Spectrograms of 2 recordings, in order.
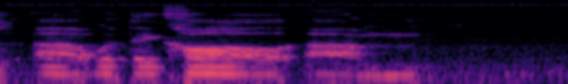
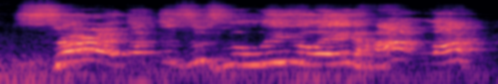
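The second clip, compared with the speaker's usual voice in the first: laughing disbelief; 9 dB louder than usual. Retold or imitated.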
